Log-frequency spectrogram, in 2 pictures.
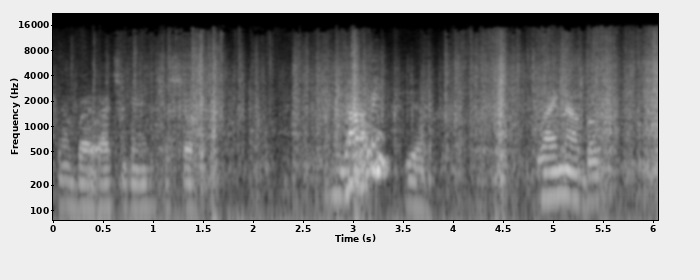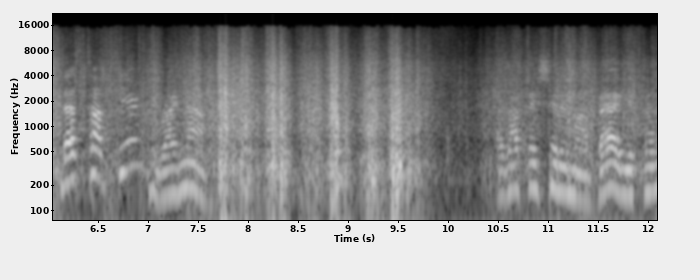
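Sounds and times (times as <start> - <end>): fabric cape flapping: 4.0 - 12.0.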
